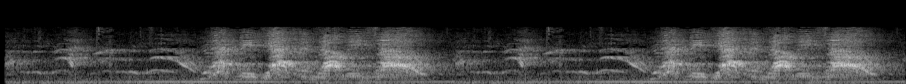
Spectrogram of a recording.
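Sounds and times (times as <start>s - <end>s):
chanting: 2.0s - 4.6s, 5.3s - 9.0s.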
